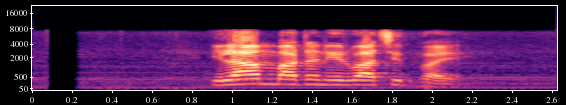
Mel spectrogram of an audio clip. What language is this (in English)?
Nepali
